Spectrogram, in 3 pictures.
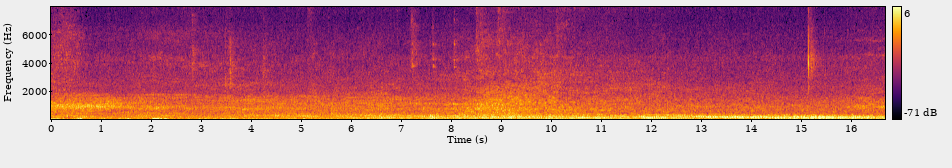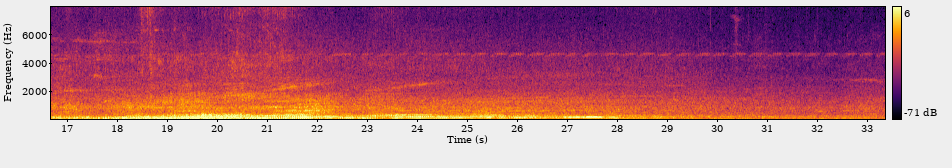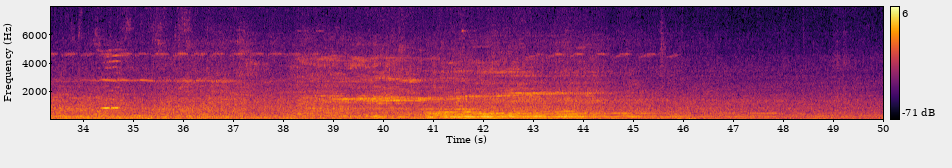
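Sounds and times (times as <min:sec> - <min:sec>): traffic hum: 0:00.0 - 0:34.3
vehicle engine moving off: 0:08.0 - 0:29.1.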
